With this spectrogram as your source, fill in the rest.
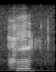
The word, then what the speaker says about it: could: Okay, could without the L in the pronunciation.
